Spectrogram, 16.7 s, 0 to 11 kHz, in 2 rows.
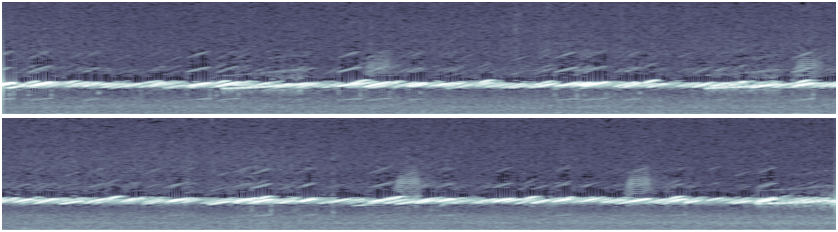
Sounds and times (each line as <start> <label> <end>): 0.0 Frogs calling 16.6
